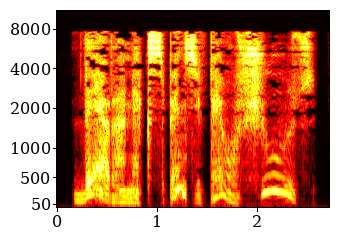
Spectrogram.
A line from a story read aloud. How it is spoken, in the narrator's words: muttered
